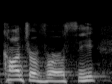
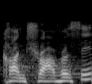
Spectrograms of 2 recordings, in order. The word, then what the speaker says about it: controversy: Now notice this thing says, for centuries the great controversy, or controversy, depending on where you're from, both pronunciations are correct, between Christ and Satan has continued.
